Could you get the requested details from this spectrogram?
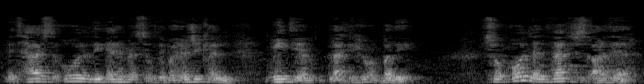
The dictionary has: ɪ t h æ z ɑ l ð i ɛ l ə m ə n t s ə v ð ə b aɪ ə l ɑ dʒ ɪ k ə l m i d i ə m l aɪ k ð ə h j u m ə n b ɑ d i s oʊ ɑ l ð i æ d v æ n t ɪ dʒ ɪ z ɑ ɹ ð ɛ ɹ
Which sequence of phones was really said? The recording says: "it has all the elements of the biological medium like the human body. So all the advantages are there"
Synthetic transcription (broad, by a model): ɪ t h æ z ɑ l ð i ɛ l ə m ə n t s ə v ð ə b aɪ ə l ɑ dʒ ɪ k ə l m i d i ə m l aɪ k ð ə h j u m ə n b ɑ d i s oʊ ɑ l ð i æ d v æ n t ɪ dʒ ɪ z ɑ ɹ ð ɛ ɹ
